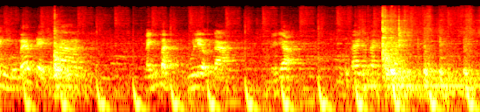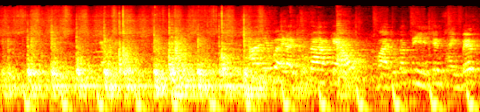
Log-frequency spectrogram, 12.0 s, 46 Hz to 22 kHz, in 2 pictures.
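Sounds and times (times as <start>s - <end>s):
metal wok clanking and scraping: 4.6s - 10.6s.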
